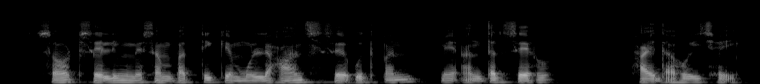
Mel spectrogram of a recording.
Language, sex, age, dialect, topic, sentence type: Magahi, male, 18-24, Western, banking, statement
